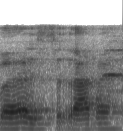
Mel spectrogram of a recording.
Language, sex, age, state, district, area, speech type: Sindhi, other, 60+, Maharashtra, Thane, urban, spontaneous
